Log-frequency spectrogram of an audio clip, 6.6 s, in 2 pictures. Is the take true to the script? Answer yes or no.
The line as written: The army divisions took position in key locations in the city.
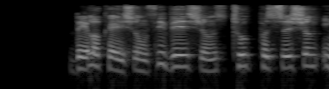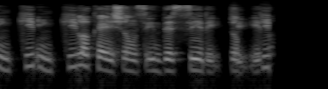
no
